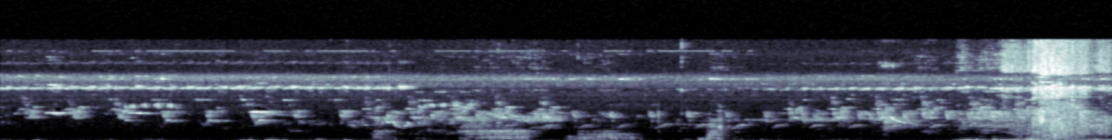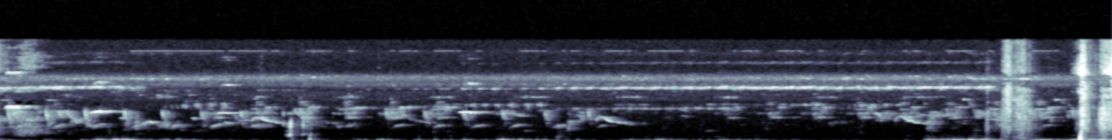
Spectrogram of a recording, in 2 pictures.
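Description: Faint birds chirping in the background, many short high chirps scattered throughout. A brief louder rustle comes about eight seconds in.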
